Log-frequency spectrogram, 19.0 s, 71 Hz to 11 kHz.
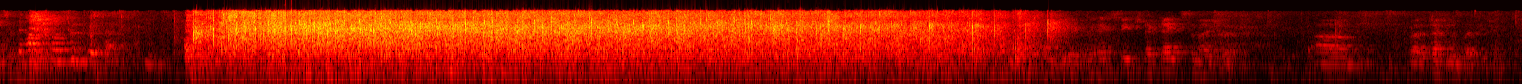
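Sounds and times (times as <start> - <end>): audience applauding: 2.2 - 13.4.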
